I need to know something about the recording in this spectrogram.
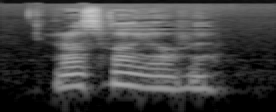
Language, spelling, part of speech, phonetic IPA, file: Polish, rozwojowy, adjective, [ˌrɔzvɔˈjɔvɨ], LL-Q809 (pol)-rozwojowy.wav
